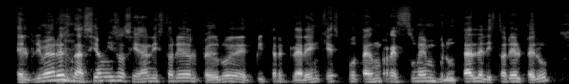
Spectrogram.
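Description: A man speaks very fast with hardly any pauses, his fairly high voice moving with ordinary pitch variation. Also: dry, close sound with no echo. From Peru, Tacna. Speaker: history content creator. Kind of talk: casual chat.

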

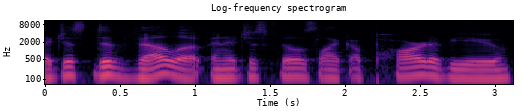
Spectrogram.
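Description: In a very clean recording with a silent background, a man speaks at a medium pitch and a moderate pace. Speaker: faith podcast host. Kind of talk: solo podcast monologue. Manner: casual, many fillers and laughs.

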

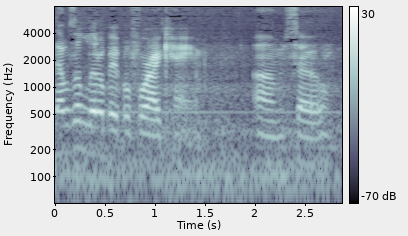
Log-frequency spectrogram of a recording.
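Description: The intonation is lively. Background noise is noticeable. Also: woman. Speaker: podcast co-host. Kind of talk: casual chat.

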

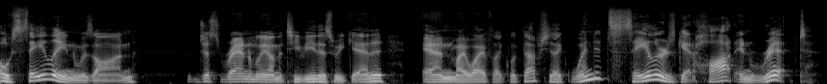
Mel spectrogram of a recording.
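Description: In a very clean recording with a silent background, a man with a plain, everyday voice speaks at a medium pitch with a Canadian accent and lively intonation. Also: moderate pace. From northern British Columbia and Yukon, Canada. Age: 40s. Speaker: former motocross and stunt rider. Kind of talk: casual chat.

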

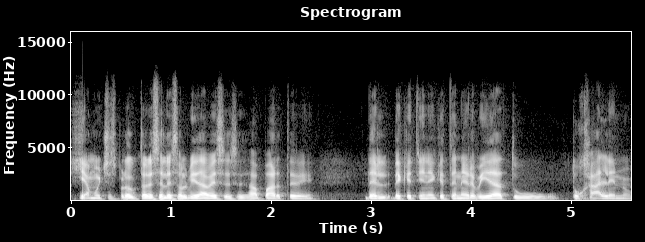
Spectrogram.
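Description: Speaking with a Mexican accent, a man uses a monotone, flat intonation at a fairly quick pace and a fairly low pitch. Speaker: music producer. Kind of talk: casual interview. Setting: his recording studio.

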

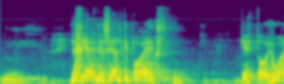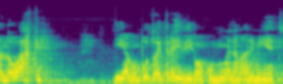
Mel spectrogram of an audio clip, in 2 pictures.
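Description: With a Caracas Venezuelan accent, a man speaks at a fairly high pitch with lively intonation, very even loudness and long, frequent pauses, amid noticeable background noise and audible room echo. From Venezuela, Caracas. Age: 20s. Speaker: podcast host. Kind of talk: casual chat.

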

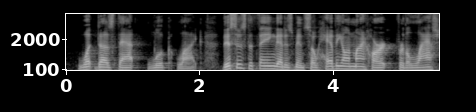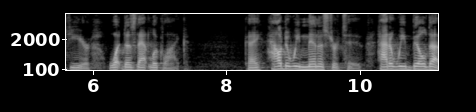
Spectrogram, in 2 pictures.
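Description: A man's medium-pitched voice at a moderate pace, with long, frequent pauses, ordinary pitch variation, and a very clean recording over a silent background. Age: 60s. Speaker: pastor. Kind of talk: sermon. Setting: church. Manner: animated.

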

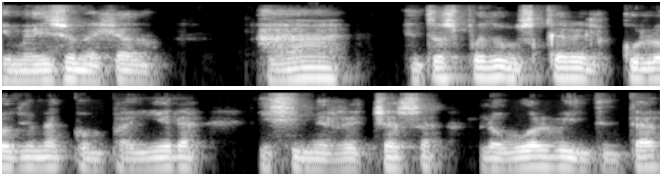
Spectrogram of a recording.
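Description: A man with fairly low pitch and monotone, flat intonation at a moderate pace. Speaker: recovery sponsor. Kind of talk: talk.

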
